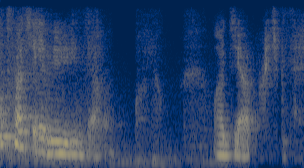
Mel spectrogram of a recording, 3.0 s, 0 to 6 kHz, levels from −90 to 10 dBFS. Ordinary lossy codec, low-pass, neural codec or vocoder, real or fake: AAC, 32 kbps; 5.4 kHz; codec, 16 kHz, 0.5 kbps, X-Codec, HuBERT features, trained on general audio; fake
